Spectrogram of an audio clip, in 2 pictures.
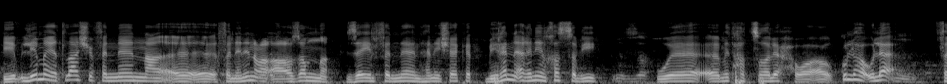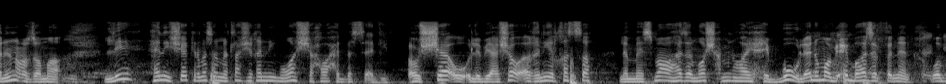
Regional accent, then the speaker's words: Egypt; علشان أنا كمصري لما أقعد أحضر أسمع الحفلة يبقى هسمع جزء من التراث ده

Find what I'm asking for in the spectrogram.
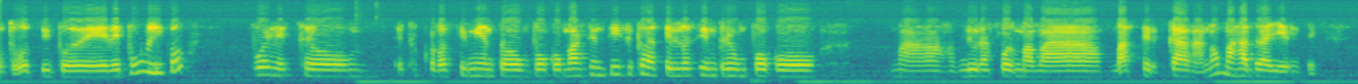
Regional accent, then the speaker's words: Andalusia, Spain; Sí, somos de Cádiz.

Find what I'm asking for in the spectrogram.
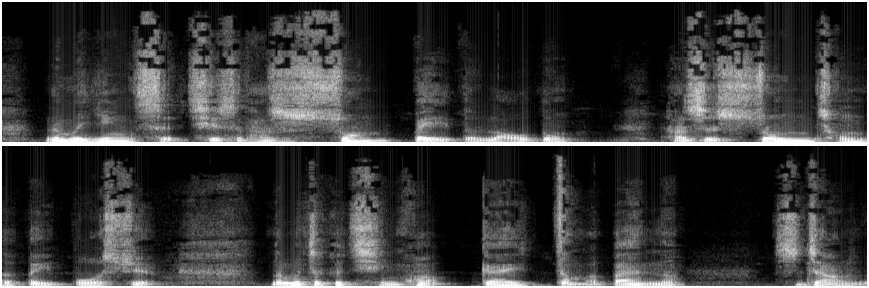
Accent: Hong Kong; 所以我们香港人工时过长是早就是一个家常便饭了

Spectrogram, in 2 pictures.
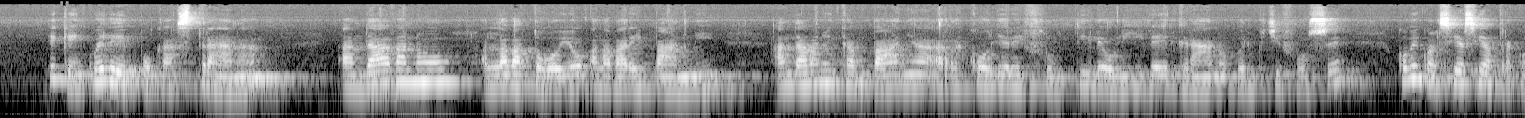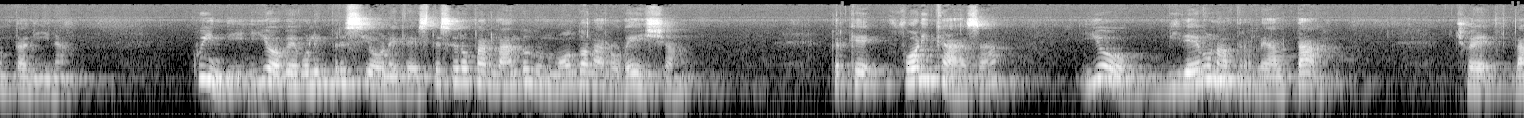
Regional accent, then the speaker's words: Cretas, Aragon, Spain; noi abbiamo cominciato questa ricerca sul mio paese nel lontano 1977

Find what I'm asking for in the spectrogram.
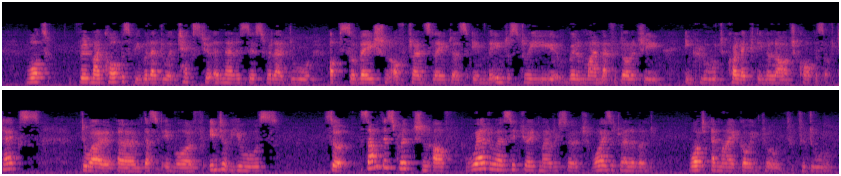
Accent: Germany; English is a second language; But I grew up in East Germany, and East Germany, everybody at school had to learn Russian, which was obligatory as the first language.

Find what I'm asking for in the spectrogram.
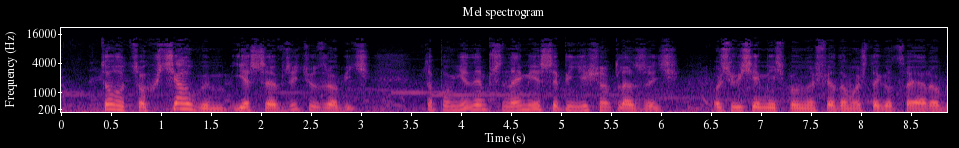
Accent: Warsaw, Masovian Voivodeship, Poland; Mam udowodnione pochodzenie, czwarte pokolenie w Warszawie. Trudno, żebym ja jako rdzenny warszawiak co nieco nie wiedział o różnych rzeczach z tą Warszawą związanych.

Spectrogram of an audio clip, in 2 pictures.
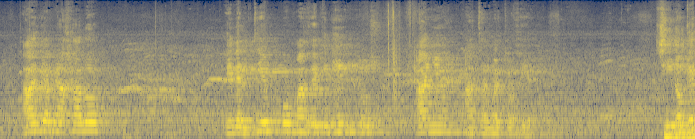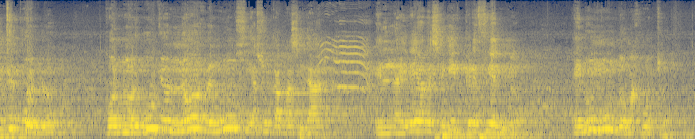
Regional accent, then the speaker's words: Archidona, Andalusia, Spain; Pero en esta nada está mi pueblo. Y sueño con mi niña blanca y soy testigo de sus tradiciones. Este es el momento de la feria. Vivamos la feria, a la feria Archidona

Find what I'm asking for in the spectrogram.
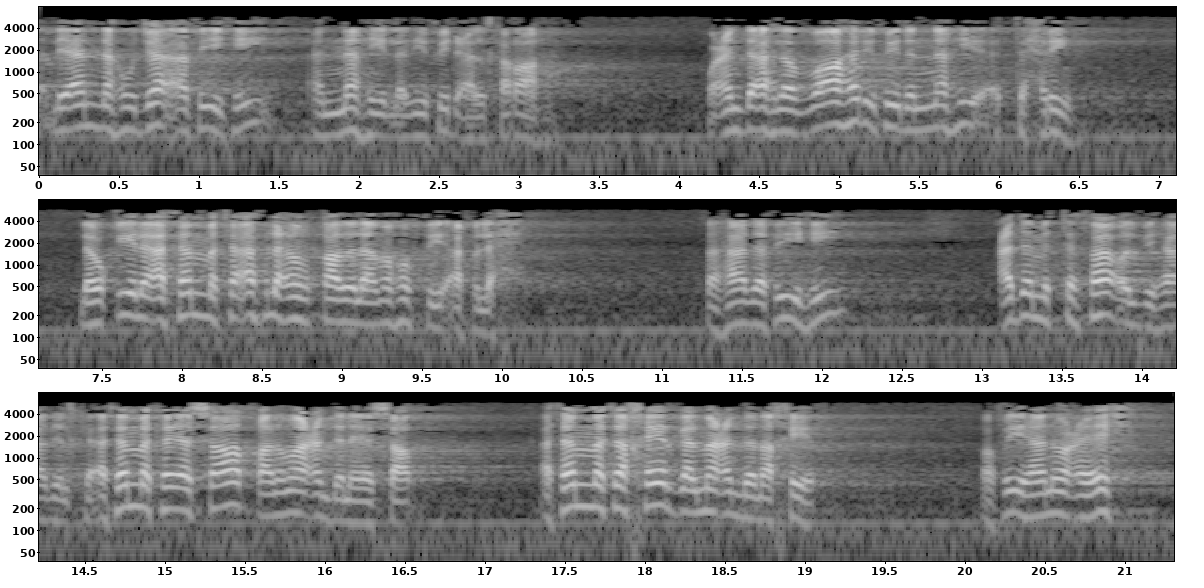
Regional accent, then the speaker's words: Saudi Arabia; وفي بلادنا المملكة العربية السعودية

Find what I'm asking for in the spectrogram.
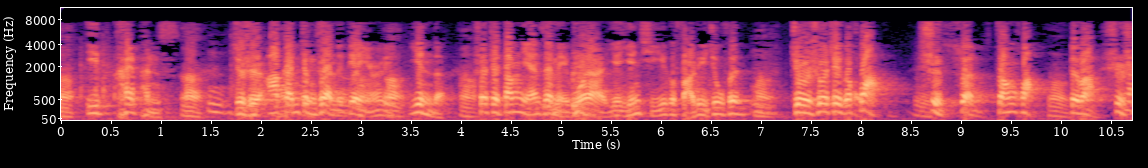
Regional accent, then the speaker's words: Shijiazhuang, Hebei, China; accent: Shijiazhuang; 你像我是石家庄人，我小时候说的一口石家庄话，

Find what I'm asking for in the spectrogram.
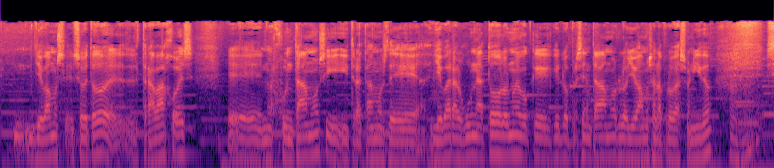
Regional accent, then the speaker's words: Miranda de Ebro, Castile and León, Spain; En Bilbao, en mi pueblo, en Miranda.

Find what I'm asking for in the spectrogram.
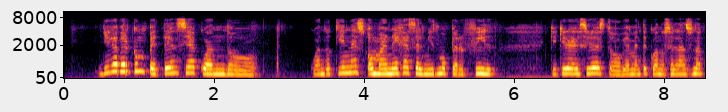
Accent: Guadalajara, Jalisco, Mexico; Yo soy de ahí, estoy totalmente enamorada de mi tierra

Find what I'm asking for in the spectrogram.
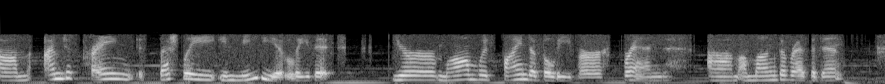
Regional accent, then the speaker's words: Kentucky, United States; now in Georgia, United States; I'm from Kentucky. My husband is in the military, and we're in Georgia right now, so Kentucky is dear to me.

